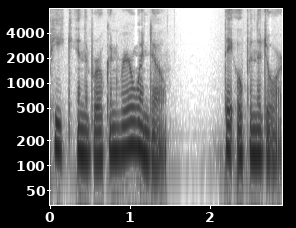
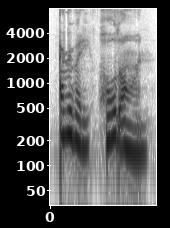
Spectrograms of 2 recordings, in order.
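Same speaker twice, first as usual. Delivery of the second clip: loud, raised warning to the car; urgent call; 5 semitones higher, 5 dB louder, faster than usual. A narrator's reading. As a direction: brace everyone before the crash. Mother warns before flooring it.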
